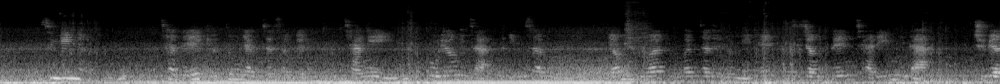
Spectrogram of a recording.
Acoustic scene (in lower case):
bus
